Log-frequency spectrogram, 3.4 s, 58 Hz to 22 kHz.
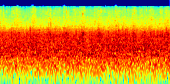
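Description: A stadium crowd at the 2022 Six Nations rugby match between Wales and Italy holds a minute of applause in support of Ukraine. A distant, even roar of thousands of hands clapping continues unbroken at a steady level.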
